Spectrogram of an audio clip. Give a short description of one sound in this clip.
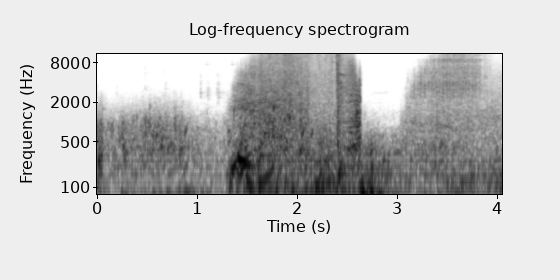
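Water bubbles and gurgles as a swimmer goes under.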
